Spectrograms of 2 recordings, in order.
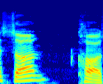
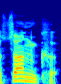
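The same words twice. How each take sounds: First: शंख drawn out very slowly; very slow demo. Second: Said in the usual way. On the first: Shown as a demonstration. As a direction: stretch शंख for pupils. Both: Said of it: "स के ऊपर एक बिंदी है".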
